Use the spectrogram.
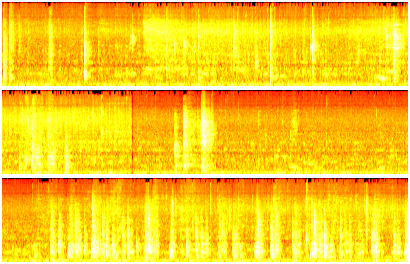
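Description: Egg is stirred into a pan for egg rice, giving soft sizzling with intermittent scraping and clinks of a utensil against the pan, plus quiet talk in between.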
